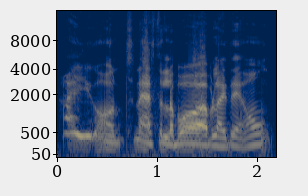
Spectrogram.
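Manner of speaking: high, loud, fast scolding through a laugh; laughing, high-pitched protest at the screen; indignant outcry. Retold or imitated. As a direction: scold the ghost like it did you wrong. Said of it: "I said".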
